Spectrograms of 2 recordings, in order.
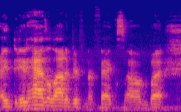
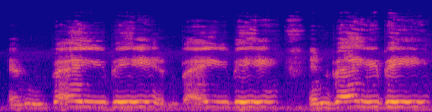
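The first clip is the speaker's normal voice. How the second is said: put-on slow, fried "and baby" with a little grit, higher; vocal fry; 8 semitones higher, 5 dB quieter, much slower than usual. Shown as a demonstration. Coach demonstrating fry with a little grit on "and baby". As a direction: sing "and baby" slowly through creaky fry. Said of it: "you can add a little bit of distortion and grit".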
